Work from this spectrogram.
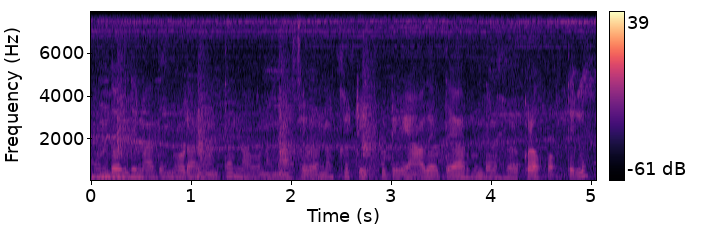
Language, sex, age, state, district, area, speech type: Kannada, female, 18-30, Karnataka, Vijayanagara, rural, spontaneous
